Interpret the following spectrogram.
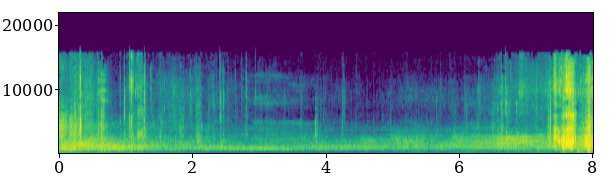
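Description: Faint steady background hiss with a few light clicks in the first second or so; no engine or machine is running.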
